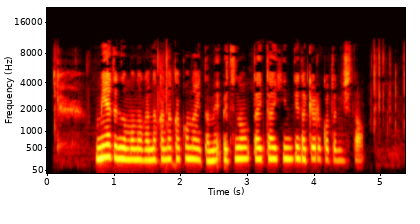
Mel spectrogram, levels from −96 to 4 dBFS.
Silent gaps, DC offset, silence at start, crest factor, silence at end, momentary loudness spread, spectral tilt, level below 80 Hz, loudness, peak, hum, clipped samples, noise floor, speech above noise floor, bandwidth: none; under 0.1%; 0.1 s; 20 dB; 0.65 s; 17 LU; -3.5 dB/octave; -76 dBFS; -22 LUFS; -2 dBFS; none; under 0.1%; -42 dBFS; 21 dB; 10.5 kHz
